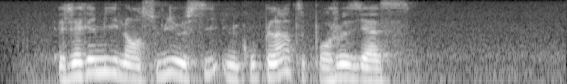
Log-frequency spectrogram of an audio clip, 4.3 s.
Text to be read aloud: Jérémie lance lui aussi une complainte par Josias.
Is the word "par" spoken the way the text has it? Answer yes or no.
no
